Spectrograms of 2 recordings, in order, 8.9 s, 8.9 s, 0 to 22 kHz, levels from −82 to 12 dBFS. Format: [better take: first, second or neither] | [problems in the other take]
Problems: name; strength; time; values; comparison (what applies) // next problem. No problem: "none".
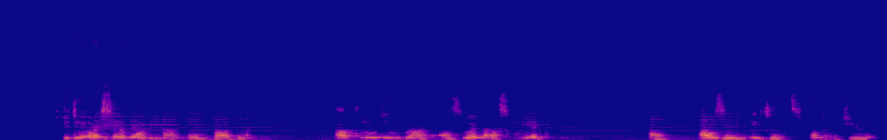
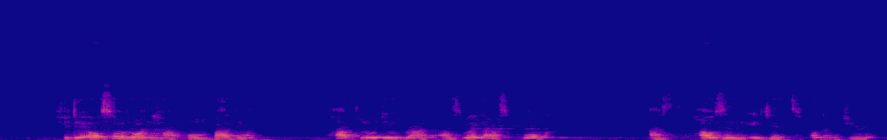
second | noise reduction (neural mask model DeepFilterNet 3)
